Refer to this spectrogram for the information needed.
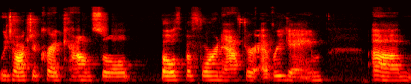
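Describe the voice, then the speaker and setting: With an American accent, a woman talks at a moderate pace in a bright, sharp tone. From US Midwest. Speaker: sports reporter. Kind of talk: interview. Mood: friendly, upbeat. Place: home room. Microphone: video call.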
